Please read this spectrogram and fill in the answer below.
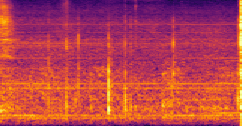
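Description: Faint crinkling of a foil anti-static bag being handled and cut open with small flush cutters, with a few light, scattered clicks.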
